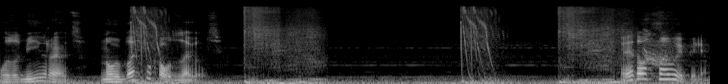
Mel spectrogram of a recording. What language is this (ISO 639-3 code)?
rus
